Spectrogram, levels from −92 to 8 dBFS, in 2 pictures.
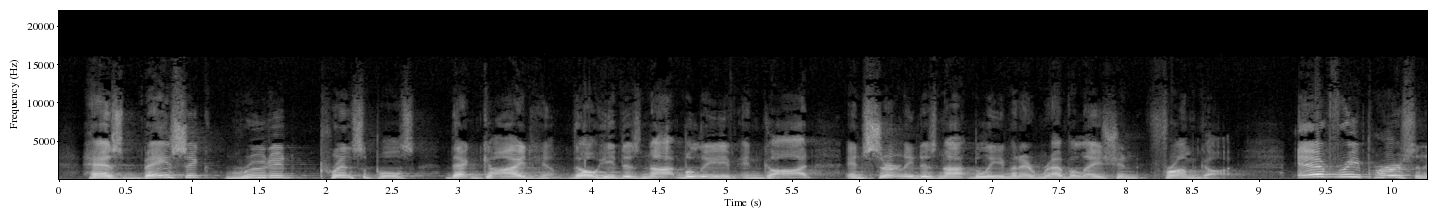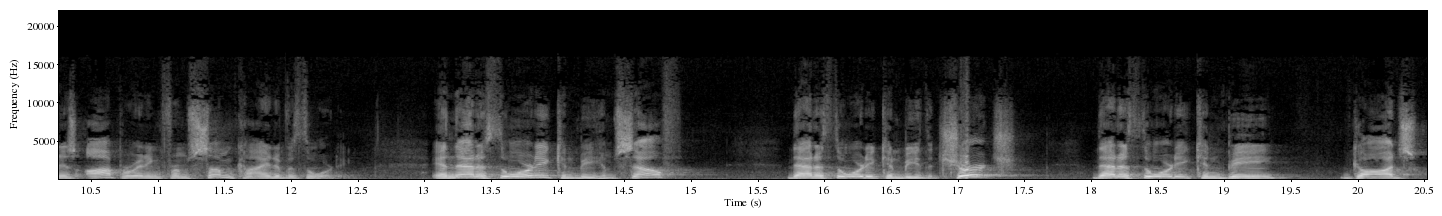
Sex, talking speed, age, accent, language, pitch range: male, 145 wpm, 50-69, American, English, 160-230 Hz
